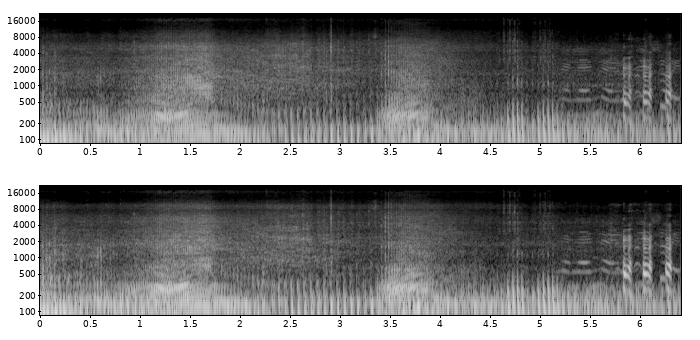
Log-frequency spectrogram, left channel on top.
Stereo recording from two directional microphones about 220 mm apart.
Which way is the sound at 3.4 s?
10° right (ahead or behind).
